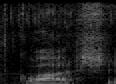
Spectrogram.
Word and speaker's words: gouache: wash twice watching anyway gouache is the his is the official pronunciation rather unfortunate name when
